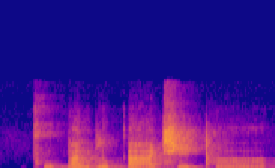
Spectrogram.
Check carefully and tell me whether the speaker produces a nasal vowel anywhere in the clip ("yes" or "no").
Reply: no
